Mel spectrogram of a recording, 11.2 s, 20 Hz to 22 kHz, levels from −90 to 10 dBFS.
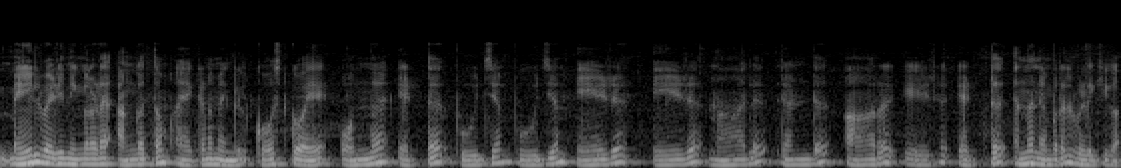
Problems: low volume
